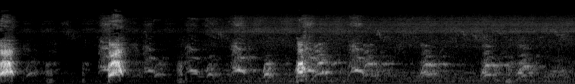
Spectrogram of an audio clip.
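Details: A 7-month-old Akita barks at a horse, giving a few loud, deep barks followed by softer, irregular yips and grumbles.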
